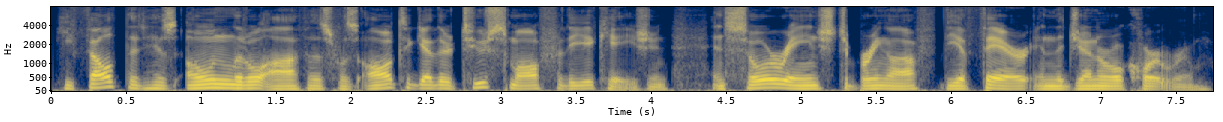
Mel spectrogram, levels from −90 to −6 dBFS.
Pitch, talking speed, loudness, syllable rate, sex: 110 Hz, 200 wpm, -17 LUFS, 5.5 syllables/s, male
